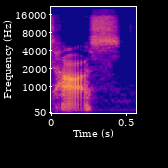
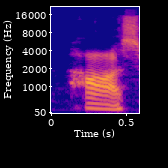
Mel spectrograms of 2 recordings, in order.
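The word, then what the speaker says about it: Haas: hos h a s James hos as how I would pronounce it um he lives in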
